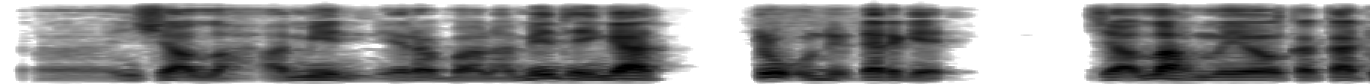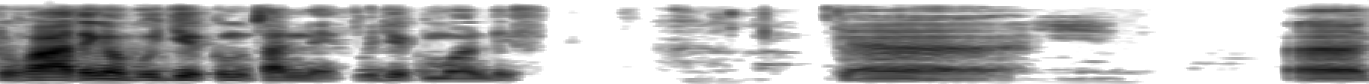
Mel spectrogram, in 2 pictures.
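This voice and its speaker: In a study lesson, a middle-aged religious teacher with an Acehnese accent slowly reads Arabic phrases and then explains them. His voice sits at a medium pitch.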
